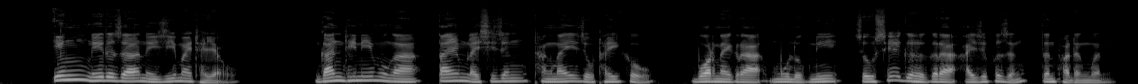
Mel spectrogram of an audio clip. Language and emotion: Bodo, neutral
